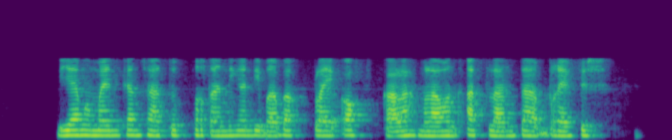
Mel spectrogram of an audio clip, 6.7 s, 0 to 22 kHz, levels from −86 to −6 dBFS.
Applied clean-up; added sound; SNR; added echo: none; none; none; none.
